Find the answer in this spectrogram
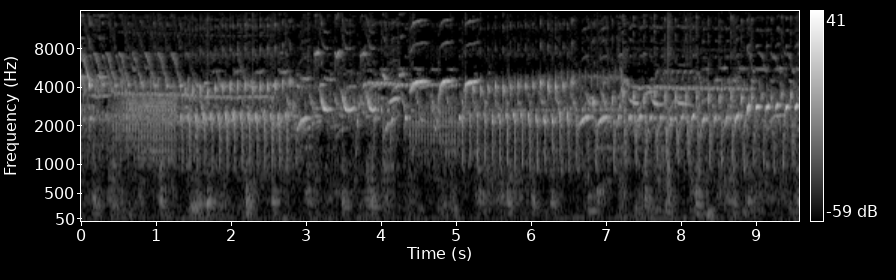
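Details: Timbrado Español canary in training, 2023: buzzy opening tour followed by fast rolling trills and metallic repeated notes, some bursts louder and spaced, ending in quick pulsed notes.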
